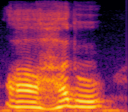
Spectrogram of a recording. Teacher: दाल की पेश के बाद चूँकि वो साकिन है यानी हर्फ मद्दा है तो पेश को 1 अलिफ के बराबर लंबा अदा करेंगे।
